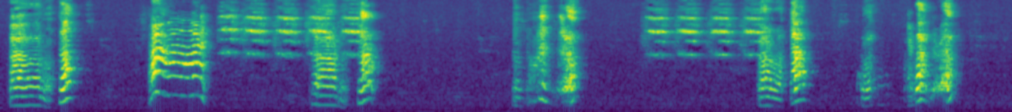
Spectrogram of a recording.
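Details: Pet Solomons corella (Ducorps's cockatoo) talking to itself while waiting for pumpkin: short bursts of harmonic, voice-like mimicked speech (Japanese phrases like "cute", "hello") with rising and falling inflections, separated by brief pauses.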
